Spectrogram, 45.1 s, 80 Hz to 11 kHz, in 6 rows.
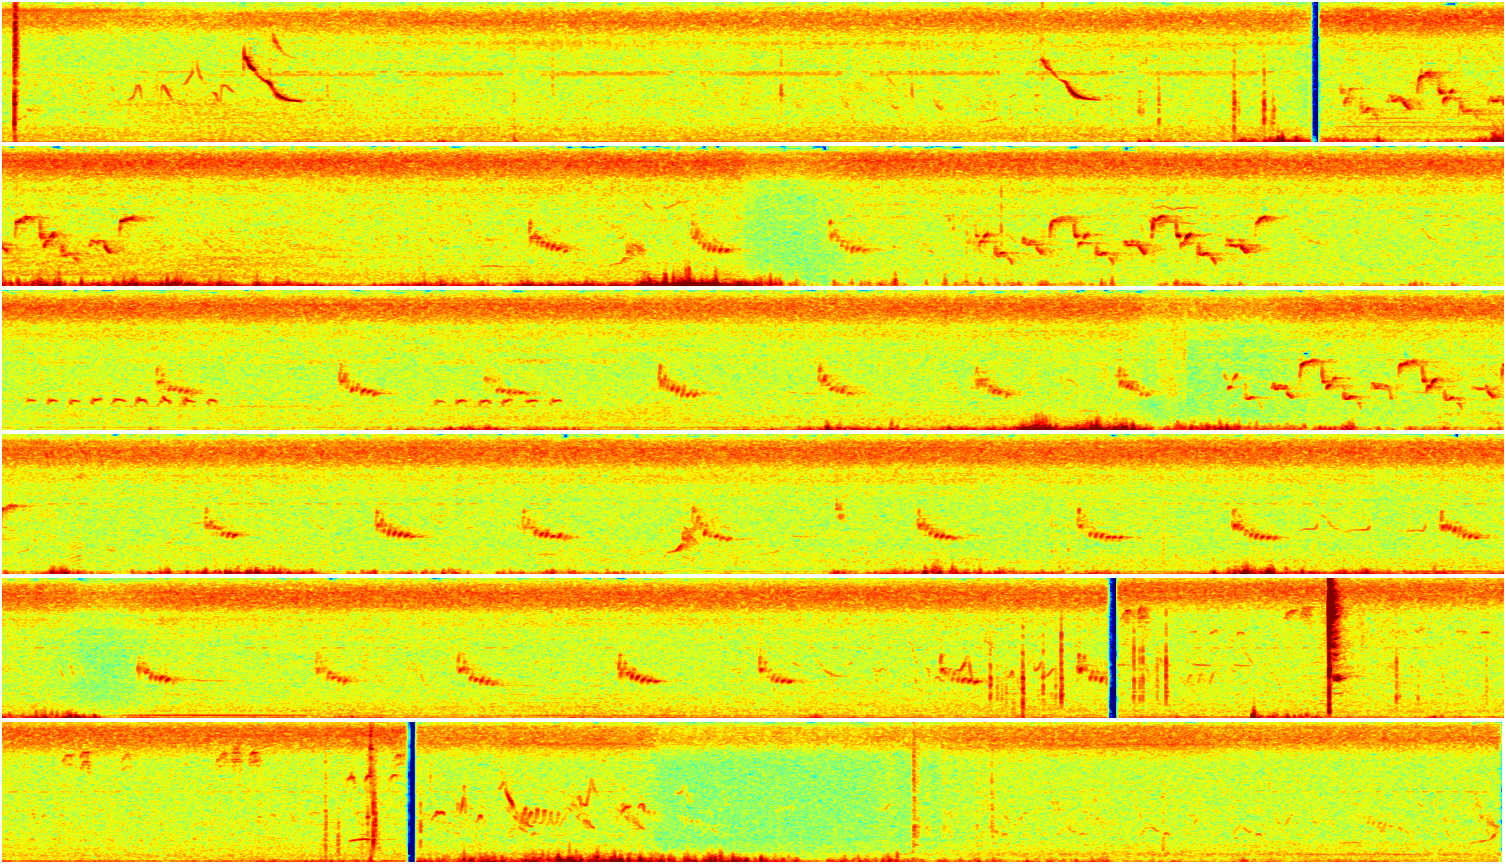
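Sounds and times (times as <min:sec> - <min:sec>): birds chirping and trilling: 0:00.0 - 0:08.4, 0:09.9 - 0:41.6
wind rumbling on microphone: 0:00.0 - 0:15.0, 0:15.7 - 0:45.0.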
